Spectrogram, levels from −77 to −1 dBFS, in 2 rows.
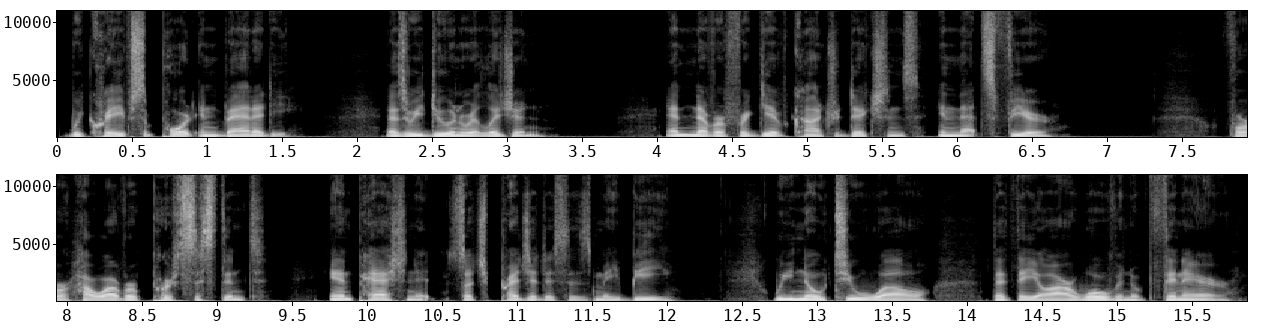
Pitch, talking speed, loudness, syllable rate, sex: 105 Hz, 140 wpm, -18 LUFS, 5.3 syllables/s, male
